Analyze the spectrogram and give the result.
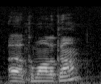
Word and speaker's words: Kamala Khan: Kamala Khan.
